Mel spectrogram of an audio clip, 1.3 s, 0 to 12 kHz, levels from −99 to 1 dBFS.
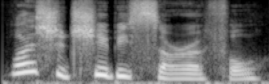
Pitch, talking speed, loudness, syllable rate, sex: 220 Hz, 225 wpm, -15 LUFS, 5.6 syllables/s, female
